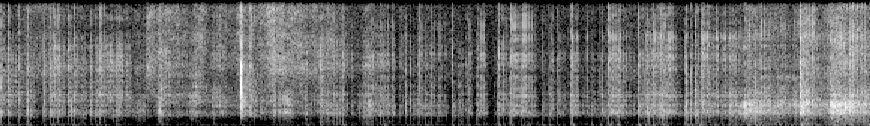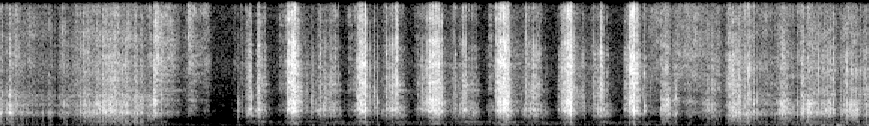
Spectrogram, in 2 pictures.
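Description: A hollow black polymer rifle magazine, held up close in both hands, is rubbed and scratched by fingertips and nails along its textured, ribbed body. A steady, dry scraping rasp with little low end gives way in the second half to quicker, louder strokes of bright, crisp scratching that repeat in an uneven rhythm.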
